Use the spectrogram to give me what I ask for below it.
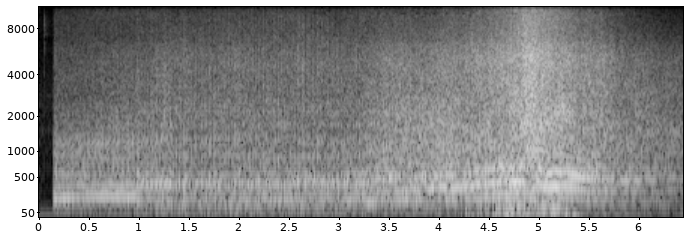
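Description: A twin-turbo inline-engine drag car makes a 5.3-second quarter-mile run, its engine roar climbing steadily in pitch and loudness to a harsh peak and then falling away. No voices are heard over the engine.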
